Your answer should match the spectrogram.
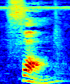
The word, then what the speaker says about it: farm: Okay, in all these words, you don't have to say letter R. It is silent. So farm, this is warm, barn, born, okay, corn, storm.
